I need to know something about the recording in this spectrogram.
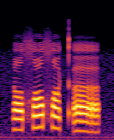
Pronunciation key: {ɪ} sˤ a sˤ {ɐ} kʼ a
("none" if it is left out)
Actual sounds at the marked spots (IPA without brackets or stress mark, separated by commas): ɛ, a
